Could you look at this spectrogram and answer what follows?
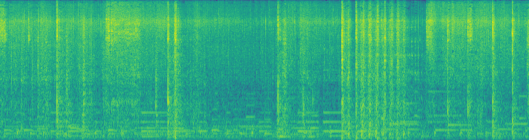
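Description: Bacon gets stirred into fried rice in a hot pan, with a continuous loud sizzle and repeated close scraping and clattering from a spatula in uneven bursts.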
